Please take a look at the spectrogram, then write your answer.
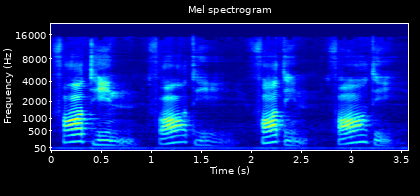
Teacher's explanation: Đuôi teen thì là trọng âm vào nó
